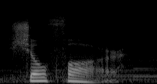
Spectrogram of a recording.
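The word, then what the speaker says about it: shofar: comms under the Fay first syllable would be show and the second syllable would be far put the word together and you get show far now there's a word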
